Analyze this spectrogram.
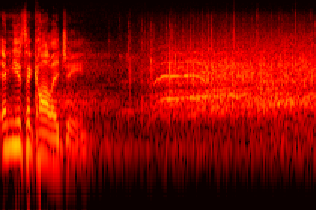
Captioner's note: crowd cheering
